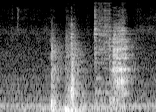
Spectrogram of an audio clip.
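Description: A tray of vegetables, including a large onion, slides into a home oven with a couple of close metallic clanks and scrapes of pan against rack, with no talking.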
